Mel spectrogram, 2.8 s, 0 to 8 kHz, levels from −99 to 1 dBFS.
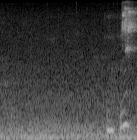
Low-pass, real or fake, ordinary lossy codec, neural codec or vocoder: none; real; none; none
